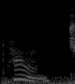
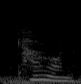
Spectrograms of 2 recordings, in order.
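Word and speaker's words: Charon: It's just as you described it, only your pronunciation is a little off. The name you heard wasn't Karen. It was C H A. Yeah, I know. I figured that out. As in Karon, the fairyman of the dead.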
